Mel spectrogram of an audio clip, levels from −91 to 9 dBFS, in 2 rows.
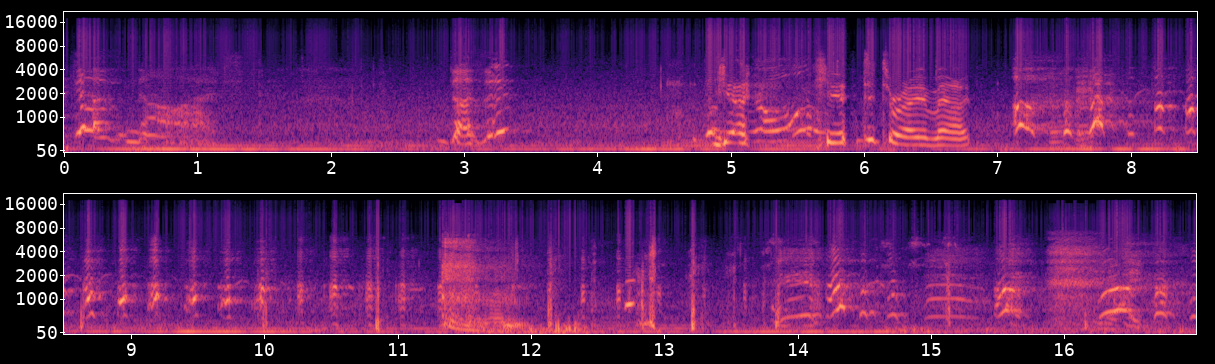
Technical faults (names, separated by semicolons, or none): filter restarted on every block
